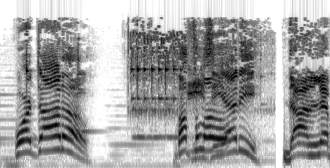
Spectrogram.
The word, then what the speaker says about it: Guardado: Eddie Guadardo. Easy, Eddie. Look at me now. I'm getting paper. You pronounced his name wrong. I did not. Guardado.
